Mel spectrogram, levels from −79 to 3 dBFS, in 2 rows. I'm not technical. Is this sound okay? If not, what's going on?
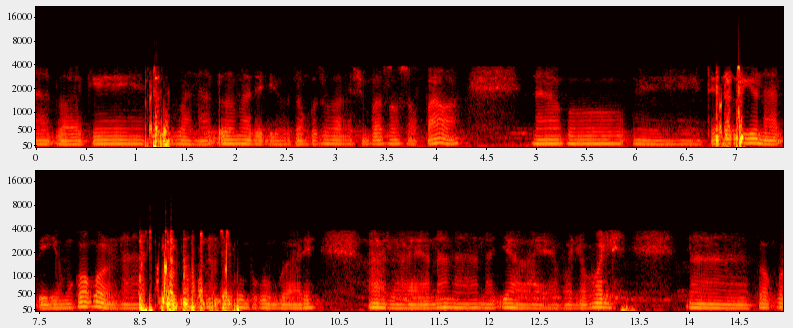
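No. GSM full-rate codec, throughout: the speech went through an early mobile-phone codec that rebuilds the voice from a rough model, cutting off everything above 4 kHz and leaving a buzzy, gravelly roughness. GSM bit errors, at 1.08 to 1.35 s, 6.80 to 7.10 s and 8.50 to 9.52 s: corrupted data garbled the decoder's settings, so the voice briefly breaks into squawks, pops and gargling.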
